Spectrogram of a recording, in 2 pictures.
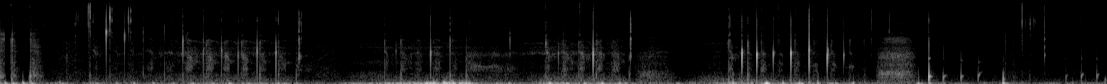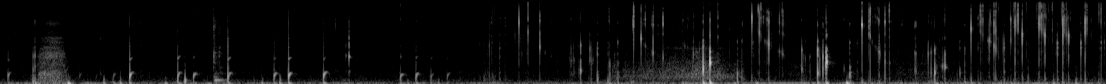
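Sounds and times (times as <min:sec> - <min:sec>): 
wet mouth clicks smacks and pops: 0:00.0 - 0:03.1, 0:03.8 - 0:06.4, 0:07.2 - 0:22.1
breathy whispers: 0:00.0 - 0:09.2, 0:16.9 - 0:20.6
low rumbling swell: 0:17.2 - 0:18.6.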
